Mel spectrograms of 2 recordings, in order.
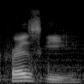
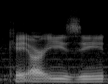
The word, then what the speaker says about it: Kresge: His name is pronounced Kresge, I believe. Krez-Ghee. Kresge.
